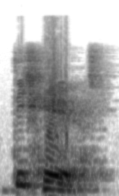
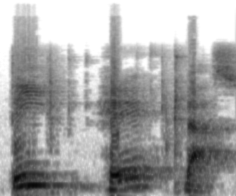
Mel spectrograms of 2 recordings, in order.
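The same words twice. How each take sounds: First: Said in the usual way. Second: "Tijeras" slowly split into separate syllables; broken into syllables. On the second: Shown as a demonstration. Teacher breaks the word for students, syllable by syllable. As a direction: say "Tijeras" syllable by syllable, pausing between each. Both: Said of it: "quebro a palavra".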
